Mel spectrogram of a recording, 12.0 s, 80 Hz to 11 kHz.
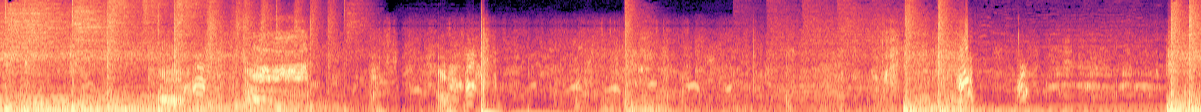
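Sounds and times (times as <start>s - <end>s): dogs barking and yelping: 0.2s - 12.0s.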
